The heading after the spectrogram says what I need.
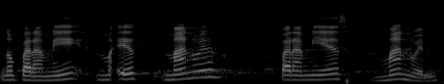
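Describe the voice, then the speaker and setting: A woman's voice: mid-range voice, slow, pushed and bright. A woman teaching a church class in a chatty, joking way, with asides to the room. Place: church hall. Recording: long hall reverb.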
